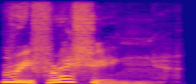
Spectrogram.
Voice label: Male Blood Elf Trigger

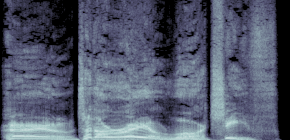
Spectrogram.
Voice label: Male Orc

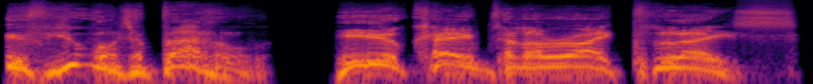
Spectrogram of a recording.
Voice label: male orc, Bark

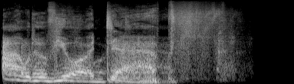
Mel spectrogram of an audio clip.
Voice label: Male Naga Play

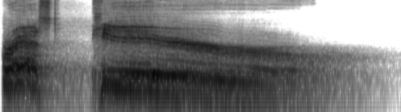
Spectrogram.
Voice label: Male Mech Play

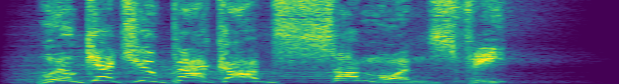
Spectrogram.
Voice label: Male Forsaken Play

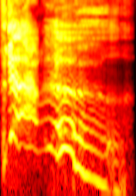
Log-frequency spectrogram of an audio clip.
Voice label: Male Pandaren Death

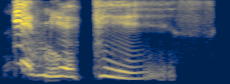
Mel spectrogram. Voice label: Female Gnome Attack

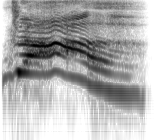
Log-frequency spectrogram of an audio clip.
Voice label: Female Orc Death

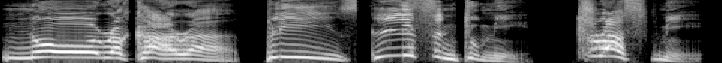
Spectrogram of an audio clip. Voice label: Male Troll Victory Post Explosion

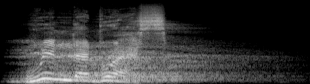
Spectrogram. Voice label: Female Elemental Play

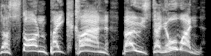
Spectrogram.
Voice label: Male Dwarf Threaten

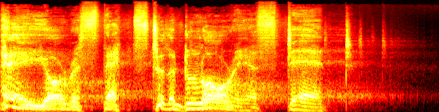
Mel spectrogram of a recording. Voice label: Female Val'kyr HAPPY HALLOWEEN

